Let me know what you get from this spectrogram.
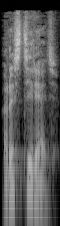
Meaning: to lose little by little
- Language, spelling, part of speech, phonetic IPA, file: Russian, растерять, verb, [rəsʲtʲɪˈrʲætʲ], Ru-растерять.ogg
